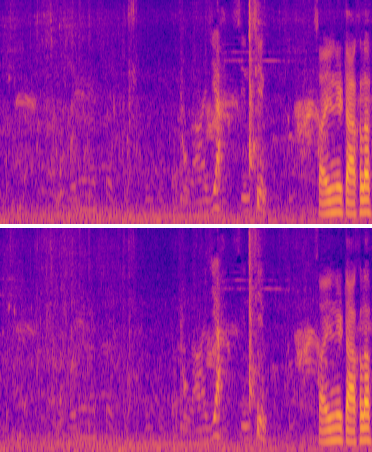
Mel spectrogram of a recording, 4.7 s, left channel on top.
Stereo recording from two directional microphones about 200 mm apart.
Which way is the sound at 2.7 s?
20° right (ahead or behind).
